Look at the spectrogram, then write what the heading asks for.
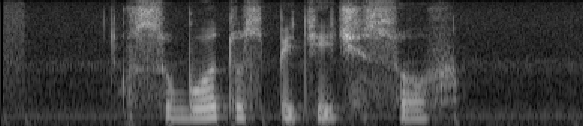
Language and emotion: Russian, neutral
